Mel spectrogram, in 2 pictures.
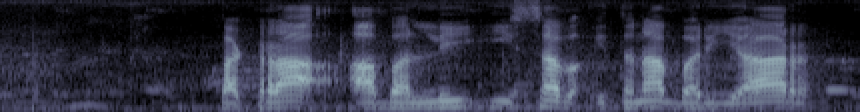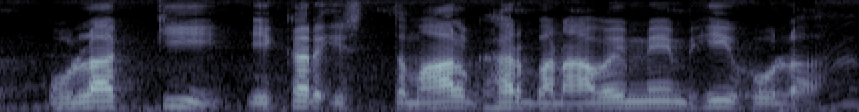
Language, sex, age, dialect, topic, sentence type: Bhojpuri, male, 31-35, Southern / Standard, agriculture, statement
